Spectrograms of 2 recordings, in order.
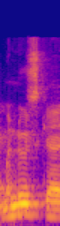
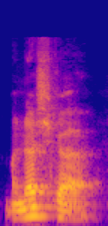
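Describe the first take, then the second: First: The middle consonant is a plain s sound. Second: The middle consonant is a sh sound. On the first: The speaker calls it wrong. "Am I saying that correctly?" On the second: The speaker calls it right. "There's a sh in it"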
